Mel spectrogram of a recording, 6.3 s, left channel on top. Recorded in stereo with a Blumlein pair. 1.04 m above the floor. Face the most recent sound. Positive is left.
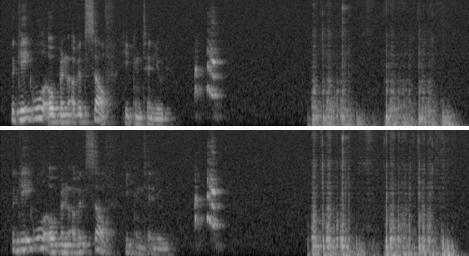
turn(degrees=-20)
